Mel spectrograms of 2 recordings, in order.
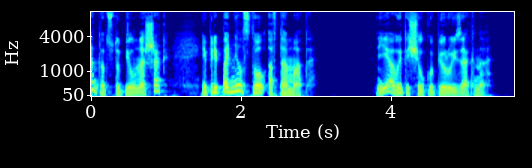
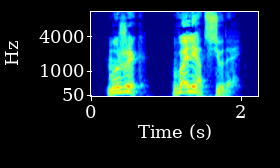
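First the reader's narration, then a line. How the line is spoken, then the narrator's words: Growl. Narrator (Russian): прорычал сержант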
